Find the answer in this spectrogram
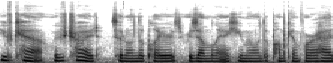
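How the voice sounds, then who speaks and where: Her tone dark and mellow, a woman speaks at a moderate pace and medium pitch, sounding somewhat breathy. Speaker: amateur fanfiction author reading own story. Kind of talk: read-aloud fan fiction story. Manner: occasional stutters, slips and uneven breathing.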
